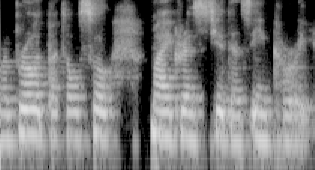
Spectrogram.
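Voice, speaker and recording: The woman's medium-pitched voice has a dark, mellow tone and fairly even intonation. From Tajikistan. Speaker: education startup founder. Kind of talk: self-introduction in group video chat. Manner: halting.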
